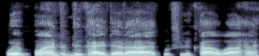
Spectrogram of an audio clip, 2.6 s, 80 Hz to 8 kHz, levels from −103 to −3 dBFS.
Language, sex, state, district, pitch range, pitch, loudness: Hindi, male, Bihar, Saharsa, 115-120 Hz, 120 Hz, -15 LUFS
